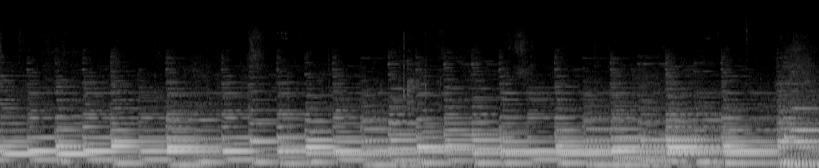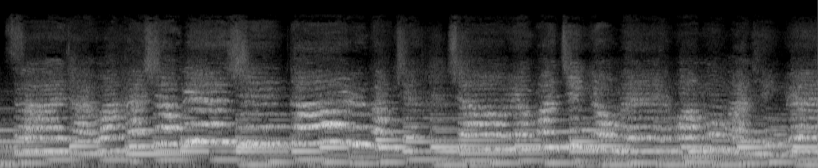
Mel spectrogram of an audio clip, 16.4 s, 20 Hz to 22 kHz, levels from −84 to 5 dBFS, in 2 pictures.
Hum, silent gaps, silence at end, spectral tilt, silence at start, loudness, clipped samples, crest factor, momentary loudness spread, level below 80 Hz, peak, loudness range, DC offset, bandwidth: none; none; 0 s; -7 dB/octave; 0 s; -22 LUFS; under 0.1%; 18 dB; 9 LU; -42 dBFS; -2 dBFS; 6 LU; under 0.1%; 14.5 kHz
